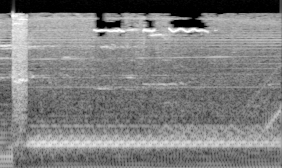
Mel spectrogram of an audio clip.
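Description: Electronic glitch transition effect: a sudden crackle of static, then a steady buzzing tone over a low rumble.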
